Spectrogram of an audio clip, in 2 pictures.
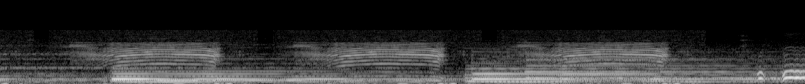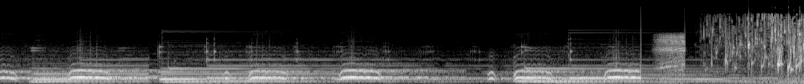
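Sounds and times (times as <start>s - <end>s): cow mooing: 0.5s - 7.0s.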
